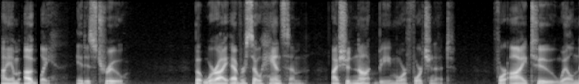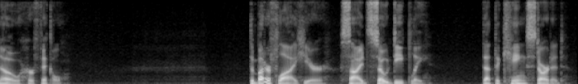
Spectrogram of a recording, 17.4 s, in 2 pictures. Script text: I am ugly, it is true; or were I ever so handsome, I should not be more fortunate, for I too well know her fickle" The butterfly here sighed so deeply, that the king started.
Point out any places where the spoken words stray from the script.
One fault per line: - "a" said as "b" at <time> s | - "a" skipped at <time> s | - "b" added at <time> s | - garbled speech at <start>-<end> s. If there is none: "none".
- "or" said as "but" at 3.0 s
